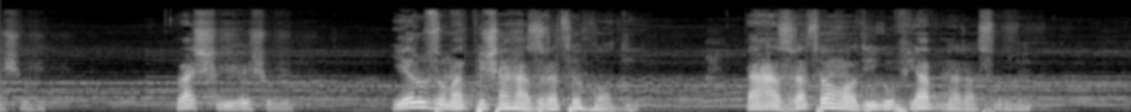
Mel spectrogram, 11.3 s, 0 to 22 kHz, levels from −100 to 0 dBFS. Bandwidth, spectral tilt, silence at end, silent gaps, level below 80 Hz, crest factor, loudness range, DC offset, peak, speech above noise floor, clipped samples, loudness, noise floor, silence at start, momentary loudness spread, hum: 16 kHz; -7 dB/octave; 0.25 s; none; -36 dBFS; 18 dB; 9 LU; under 0.1%; -4 dBFS; 27 dB; under 0.1%; -19 LUFS; -46 dBFS; 0 s; 19 LU; none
